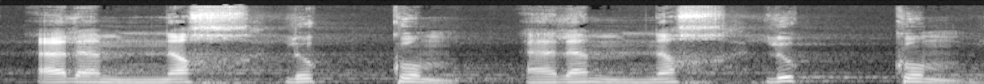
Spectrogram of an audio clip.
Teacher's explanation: قرأها الإمام قالون بالإدغام الكامل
